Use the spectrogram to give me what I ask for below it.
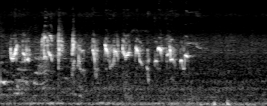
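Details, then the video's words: Young yellow-vented bulbul's chatter, meant to prompt other bulbuls to sing: around fifteen quick, scratchy chirps in a hurried string, dying away after two and a half seconds into faint background hiss. "suara burung trucukan muda"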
